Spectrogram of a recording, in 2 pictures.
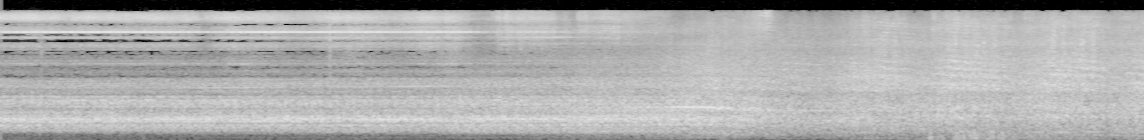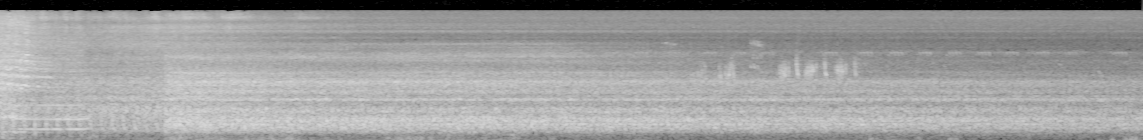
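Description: Electric locomotive-hauled passenger train coming up and passing, with a steady motor whine. Its wheels then clatter over the rail joints as the coaches go by. A steadier, fading train rumble follows.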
